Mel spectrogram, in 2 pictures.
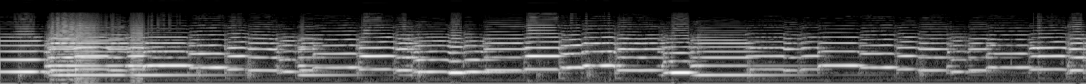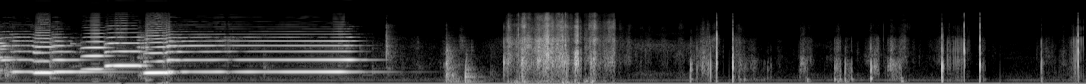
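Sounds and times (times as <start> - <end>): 
polska folk dance tune in major and minor: 0.0 - 14.8.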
